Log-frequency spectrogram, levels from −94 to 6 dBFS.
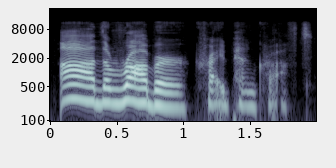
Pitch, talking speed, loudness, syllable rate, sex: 220 Hz, 150 wpm, -15 LUFS, 3.9 syllables/s, female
